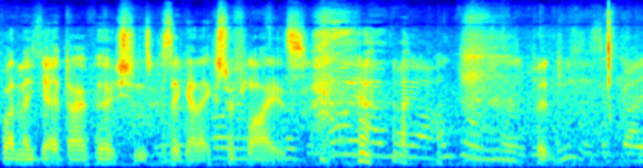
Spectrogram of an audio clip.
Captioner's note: laughs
